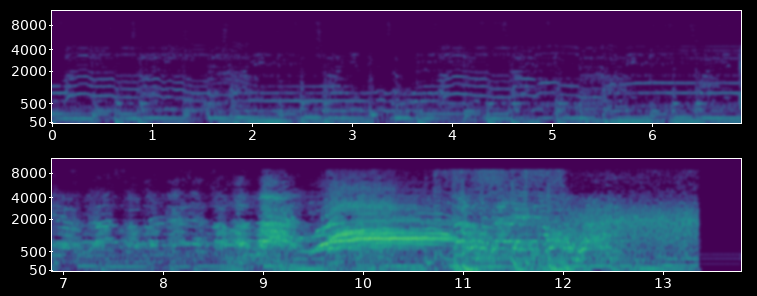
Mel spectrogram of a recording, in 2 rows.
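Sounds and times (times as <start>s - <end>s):
large group of young people chanting a university battle cry: 6.9s - 9.8s, 10.8s - 12.8s
large group of young people yelling collectively: 8.5s - 13.2s.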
